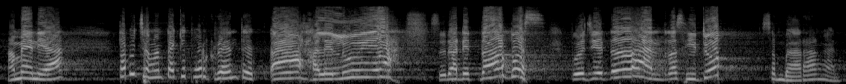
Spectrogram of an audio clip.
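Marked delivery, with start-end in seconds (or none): 2.7-6.6 drawn-out, mock-pious praise; mock carefree praise. Preacher mimicking believers who take redemption for granted, mock carefree praise.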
